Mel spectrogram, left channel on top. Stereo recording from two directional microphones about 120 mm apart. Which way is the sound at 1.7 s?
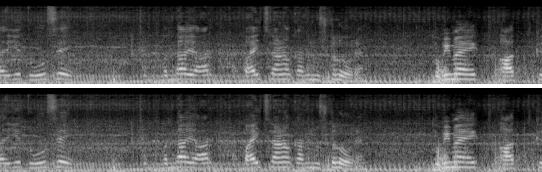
15° right (ahead or behind).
